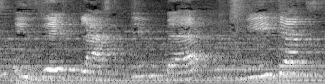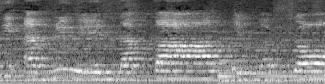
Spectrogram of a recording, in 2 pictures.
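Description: A child singing over backing music with sustained bass notes that change pitch twice.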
